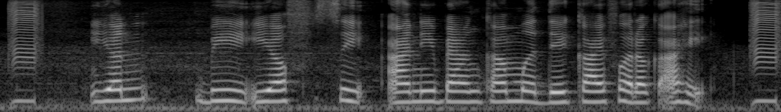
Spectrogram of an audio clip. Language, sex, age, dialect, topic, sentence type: Marathi, female, 25-30, Standard Marathi, banking, question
